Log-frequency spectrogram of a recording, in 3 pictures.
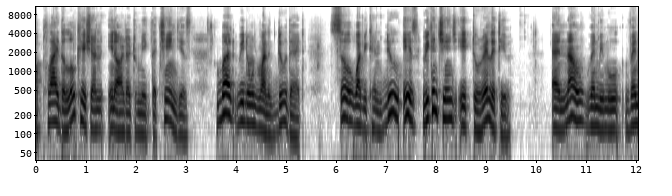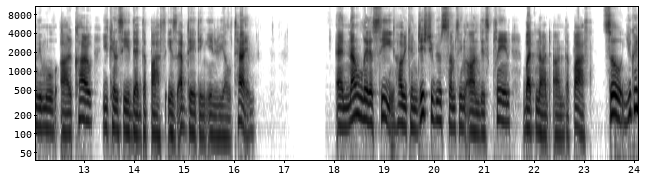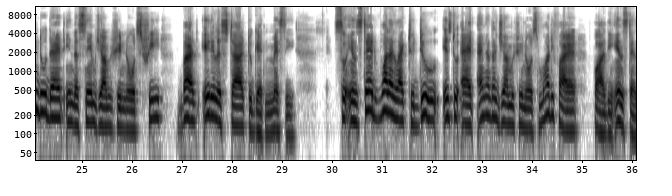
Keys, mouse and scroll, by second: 0.5 ctrl+a, 5.6 ctrl+z, 6.3 ctrl+z, 6.8 click, 9.7 click, 11.1 click, 12.5 g, 34.4-35.4 drag, 35.4-36.0 right drag.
